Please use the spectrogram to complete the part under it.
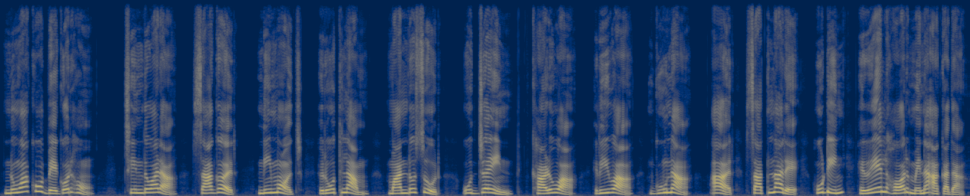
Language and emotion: Santali, neutral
